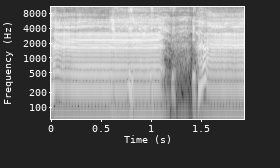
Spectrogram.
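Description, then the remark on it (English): A voice imitates two big horn honks: a long, loud, steady buzzing blast, a brief break, then a second honk at the same pitch. “Just two big, big honks.”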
